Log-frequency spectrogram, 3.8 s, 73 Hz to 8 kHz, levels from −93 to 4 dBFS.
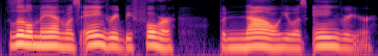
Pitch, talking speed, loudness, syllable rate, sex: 170 Hz, 175 wpm, -18 LUFS, 5.1 syllables/s, female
